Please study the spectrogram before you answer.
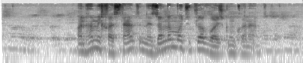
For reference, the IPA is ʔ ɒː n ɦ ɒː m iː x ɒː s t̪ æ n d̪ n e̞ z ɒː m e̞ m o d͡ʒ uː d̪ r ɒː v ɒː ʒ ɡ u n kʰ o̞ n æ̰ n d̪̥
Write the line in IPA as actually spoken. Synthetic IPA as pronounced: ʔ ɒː n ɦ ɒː m iː x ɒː s t̪ æ n d̪ n e̞ z ɒː m e̞ m o d͡ʒ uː d̪ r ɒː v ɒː ʒ ɡ u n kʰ o̞ n æ̰ n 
